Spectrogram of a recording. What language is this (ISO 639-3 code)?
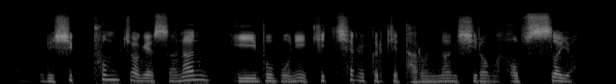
kor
